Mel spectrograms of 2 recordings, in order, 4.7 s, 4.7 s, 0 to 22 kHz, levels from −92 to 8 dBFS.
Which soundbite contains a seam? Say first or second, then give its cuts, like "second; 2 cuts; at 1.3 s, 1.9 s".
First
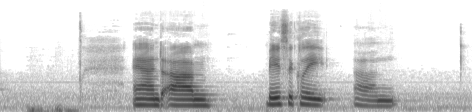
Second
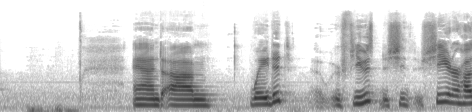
second; 1 cut; at 2.3 s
